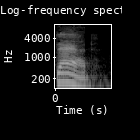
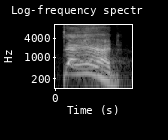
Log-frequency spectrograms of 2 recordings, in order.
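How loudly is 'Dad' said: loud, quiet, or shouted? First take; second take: loud; shouted. First: The word is said somewhat louder. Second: The word is yelled at full volume. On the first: "she has to say a little bit louder" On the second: "she has to resort to yelling"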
